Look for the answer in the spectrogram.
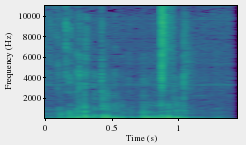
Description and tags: Melon rolling on floor
rolling, melon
